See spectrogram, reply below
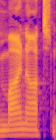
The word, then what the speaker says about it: Minot: Am I pronouncing this right? Minot? – Yes, it is Minot, North Dakota.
